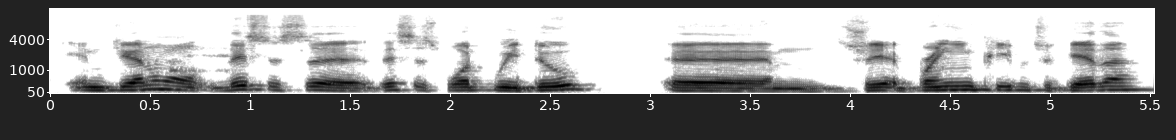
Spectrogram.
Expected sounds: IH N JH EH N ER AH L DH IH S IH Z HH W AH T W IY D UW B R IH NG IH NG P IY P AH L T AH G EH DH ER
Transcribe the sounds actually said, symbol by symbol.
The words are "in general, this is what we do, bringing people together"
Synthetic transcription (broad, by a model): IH N JH EH N ER AH L DH IH S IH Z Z W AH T W IY D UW B R IH NG IH NG P IY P L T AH G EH DH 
